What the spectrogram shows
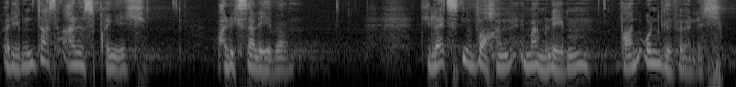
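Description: A man's voice: fairly high pitch, expressive, normal speed, long pauses, a little mellow. A man preaching and praying before a congregation, speaking earnestly and addressing them directly. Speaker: pastor. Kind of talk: sermon and prayer. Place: church hall. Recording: long hall reverb.

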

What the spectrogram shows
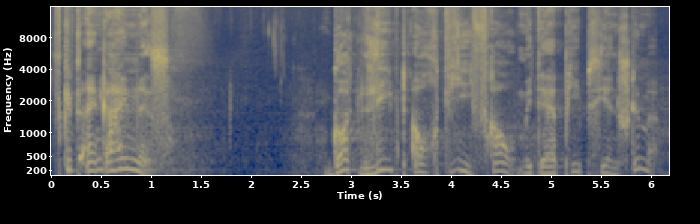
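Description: A pastor preaching a sermon, earnest and lively, sometimes dropping to a whisper and then rising for emphasis, with a voice he himself calls unusual. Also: high voice, takes it slowly, in a large hall. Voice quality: husky. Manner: earnest, varied, drops to whispers and rises for emphasis. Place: church.

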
